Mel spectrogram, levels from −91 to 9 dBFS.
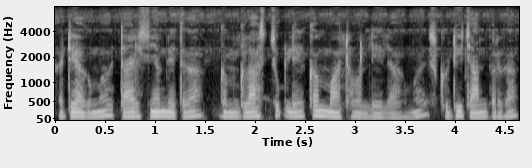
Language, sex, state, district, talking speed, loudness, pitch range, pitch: Wancho, male, Arunachal Pradesh, Longding, 165 wpm, -18 LUFS, 105-115 Hz, 110 Hz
